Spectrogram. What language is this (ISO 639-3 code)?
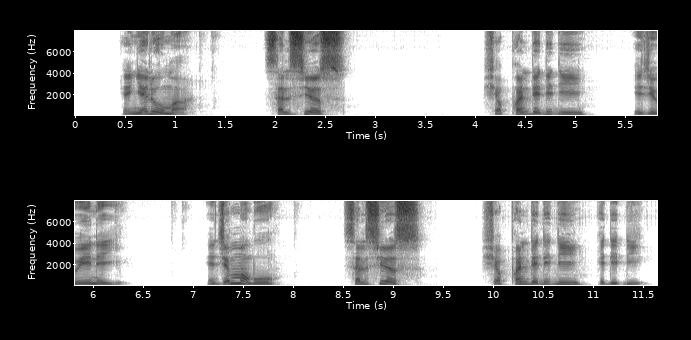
fuf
